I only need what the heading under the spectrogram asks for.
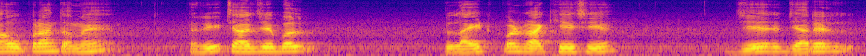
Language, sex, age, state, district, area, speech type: Gujarati, male, 45-60, Gujarat, Anand, urban, spontaneous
